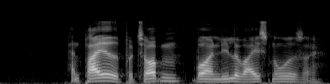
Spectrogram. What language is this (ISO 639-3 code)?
dan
